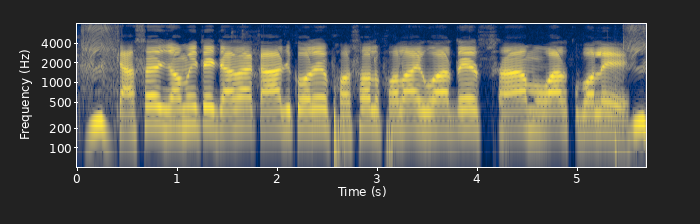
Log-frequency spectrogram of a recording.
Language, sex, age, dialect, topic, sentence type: Bengali, male, 18-24, Jharkhandi, agriculture, statement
